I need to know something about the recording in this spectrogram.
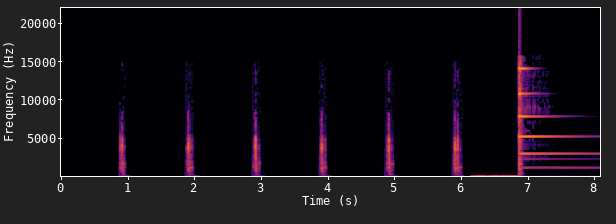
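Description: Countdown timer sound effect: six clock ticks one second apart, then a bright bell chime that rings on and slowly fades as the answer is revealed.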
